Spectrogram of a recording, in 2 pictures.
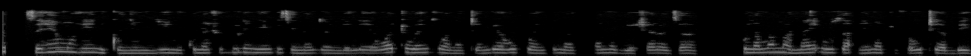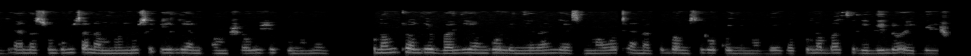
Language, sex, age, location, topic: Swahili, female, 25-35, Nairobi, government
